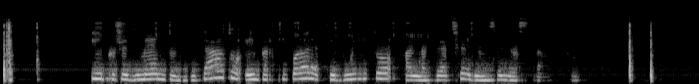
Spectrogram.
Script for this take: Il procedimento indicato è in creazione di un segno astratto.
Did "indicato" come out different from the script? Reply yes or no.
no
